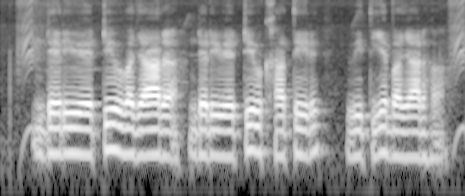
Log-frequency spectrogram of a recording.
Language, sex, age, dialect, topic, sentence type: Bhojpuri, male, 18-24, Southern / Standard, banking, statement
